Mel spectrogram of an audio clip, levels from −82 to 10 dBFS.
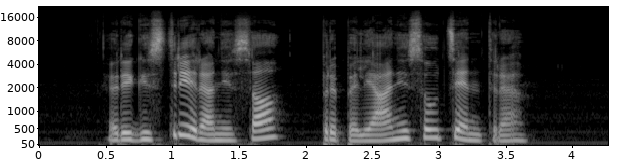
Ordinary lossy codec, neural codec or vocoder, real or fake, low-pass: none; none; real; 19.8 kHz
